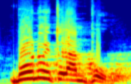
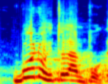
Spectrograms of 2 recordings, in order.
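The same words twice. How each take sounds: First: Gruff Batak husband. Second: Raised Makassar-style "Bunuh itu lampu"; Makassar accent. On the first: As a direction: bark "Bunuh" hard and falling in a Batak accent. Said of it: "kalau orang Batak lebih dahsyat". (logat Batak keras, "Bunuh" ditekan turun) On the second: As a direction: stress "Bunuh" falling, Makassar dialect. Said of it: "orang Ujung Pandang". (logat Makassar, "Bunuh" ditekan) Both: Retold or imitated.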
